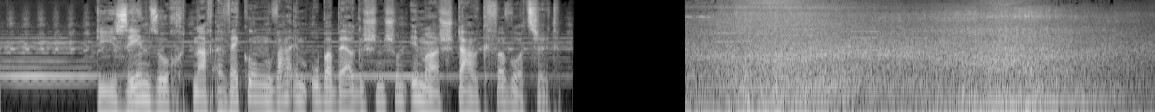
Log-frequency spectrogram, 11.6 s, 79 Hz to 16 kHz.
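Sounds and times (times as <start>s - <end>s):
speech: 1.0s - 5.7s
heavy road traffic of cars and heavier vehicles on a federal highway: 6.9s - 11.5s.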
